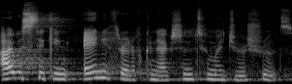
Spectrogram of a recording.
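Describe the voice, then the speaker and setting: Noticeable background noise runs behind a woman with a high pitch. She keeps a moderate pace and ordinary pitch variation. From Russia. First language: Russian. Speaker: small business owner. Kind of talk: prepared speech reading.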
